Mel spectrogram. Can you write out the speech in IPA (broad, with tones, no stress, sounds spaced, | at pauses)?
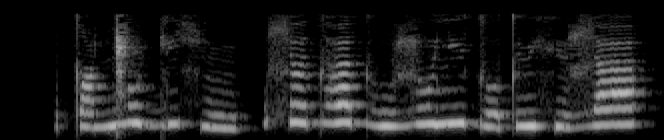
tˤ a˨ ŋ͡ǁ o˦˨ ɡʲ ɨ˦ ç ʉ˨ | ɬ ɐ˦ dʱ a˦ dʱ u˨ ɮ o˧ lʲ ʉ˦ d o˨ t ʉ˧ xʲ u˨ ɮ a˦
